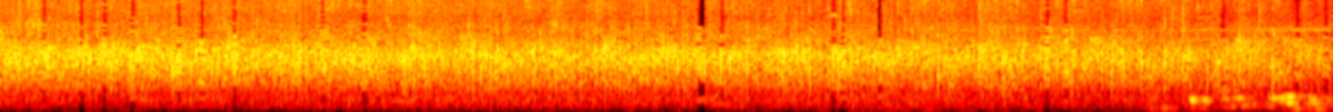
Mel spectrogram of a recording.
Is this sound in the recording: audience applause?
yes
